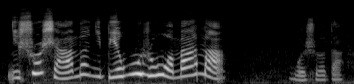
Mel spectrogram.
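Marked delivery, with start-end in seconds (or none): 0.1-2.3 high put-on indignant voice; acted high-pitched objection; indignant protest. A narrator's reading. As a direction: protest in a higher voice, louder at the end. Narrator voices an offended partner.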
